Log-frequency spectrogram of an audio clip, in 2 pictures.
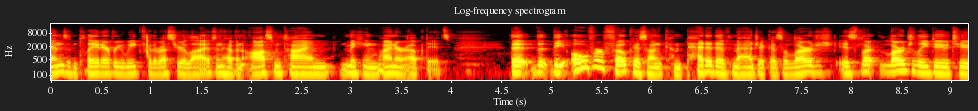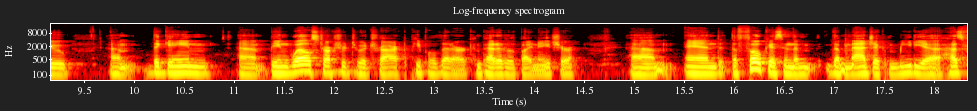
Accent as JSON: {"language": "English", "country": "Canada", "said": "I'm a Canadian"}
